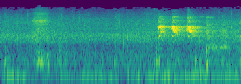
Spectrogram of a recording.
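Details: A European green woodpecker in Germany in mid-February gives its keck call, used as a flight and location call and a shortened song: three quick, harsh, mid-pitched notes in close succession over a faint, steady hiss.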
